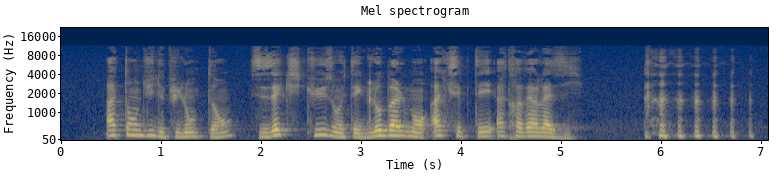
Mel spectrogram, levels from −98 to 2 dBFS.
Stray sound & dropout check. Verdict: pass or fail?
fail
